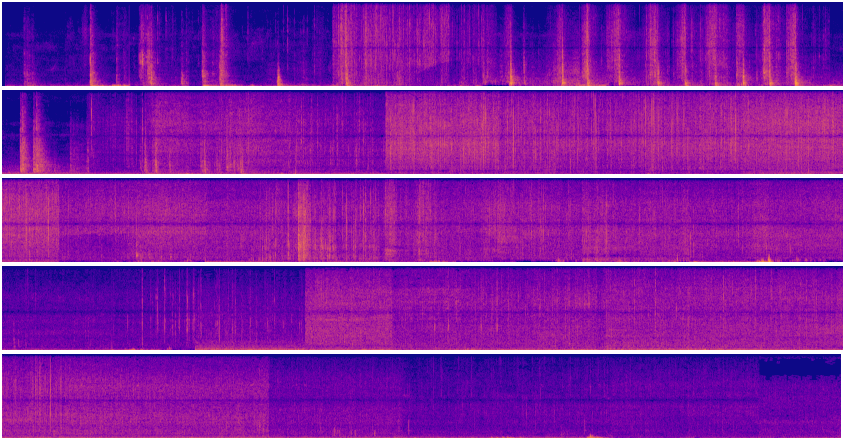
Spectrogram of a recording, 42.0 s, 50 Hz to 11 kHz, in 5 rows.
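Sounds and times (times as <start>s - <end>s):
plastic bag rustling: 3.0s - 5.0s, 18.2s - 24.0s
foil tray crinkling: 3.2s - 5.0s, 19.0s - 23.6s
liquid sizzling: 9.4s - 41.3s.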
